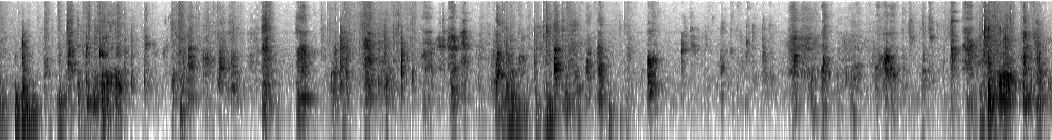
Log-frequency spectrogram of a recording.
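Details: Kuba the dog, happily busy with tennis balls, keeps up a run of short nasal grunts and snuffles that sound more like a pig, with rustling and clicking between bursts and faint speech.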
